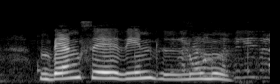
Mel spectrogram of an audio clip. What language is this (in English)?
Magahi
